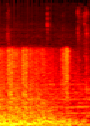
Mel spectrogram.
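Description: Shotgun blasts from a Quake mod called Dwell, a dense run of booming shots close together with no pauses, loud and up front throughout.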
